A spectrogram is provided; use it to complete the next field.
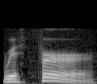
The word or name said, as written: refer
